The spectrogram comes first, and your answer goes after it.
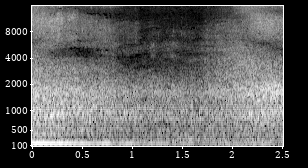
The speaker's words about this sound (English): a lot of cars on this road.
